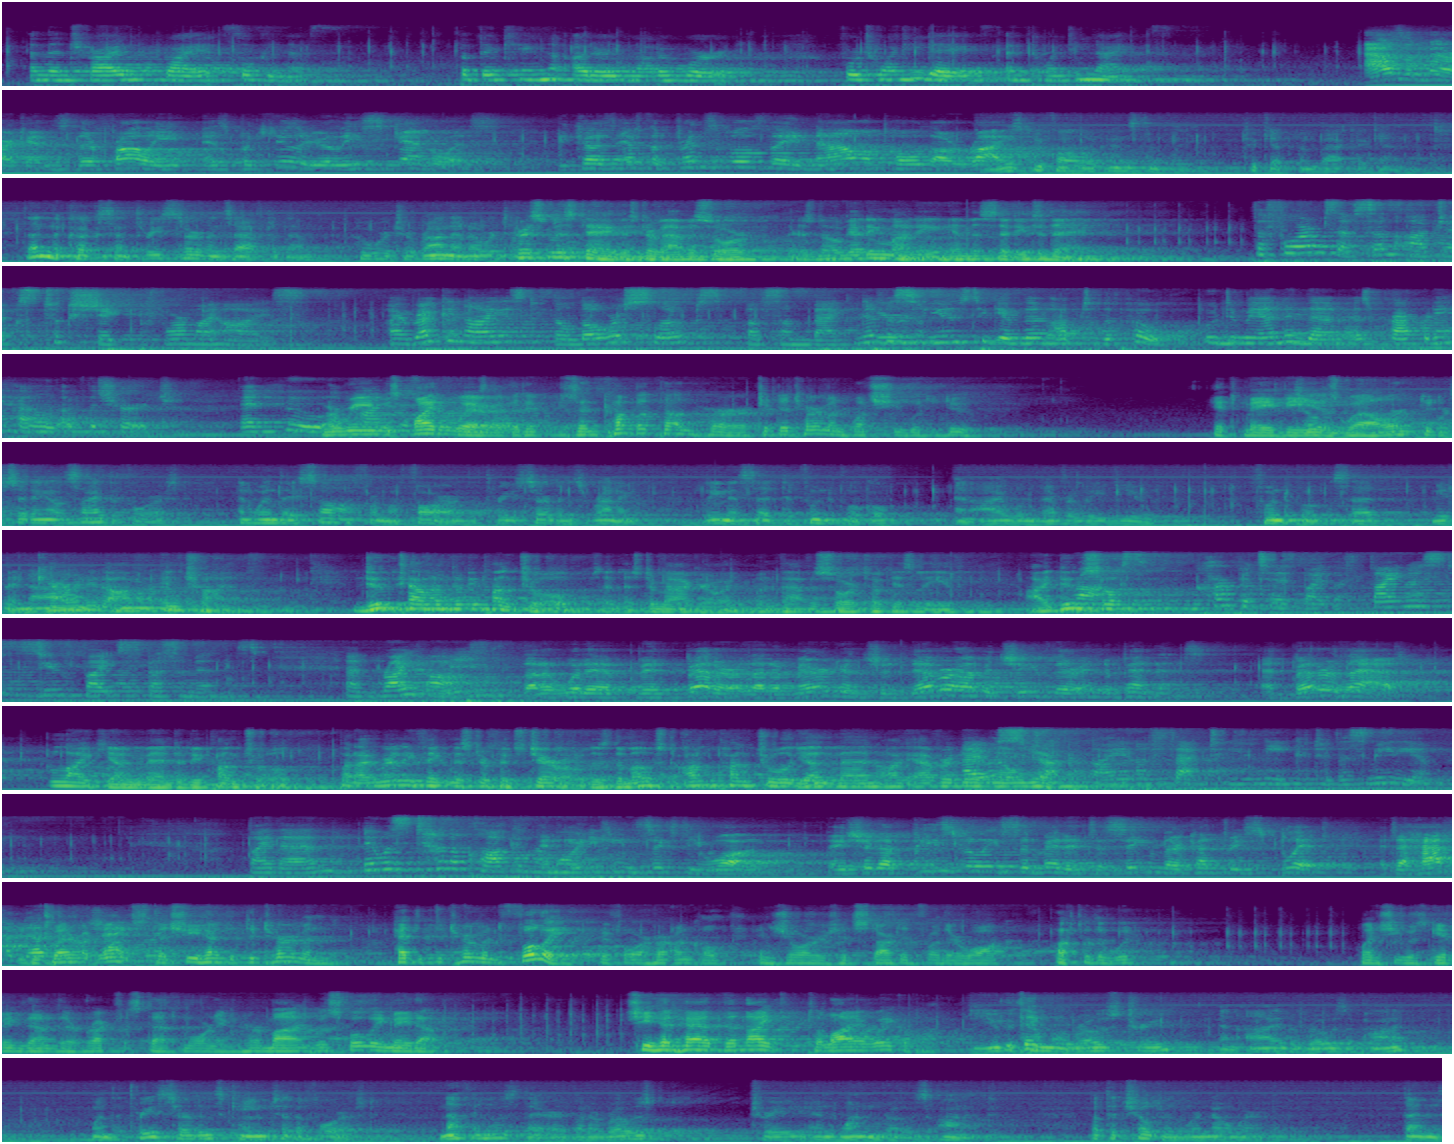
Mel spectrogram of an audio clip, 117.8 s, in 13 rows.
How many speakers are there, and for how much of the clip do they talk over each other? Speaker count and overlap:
7, about 8%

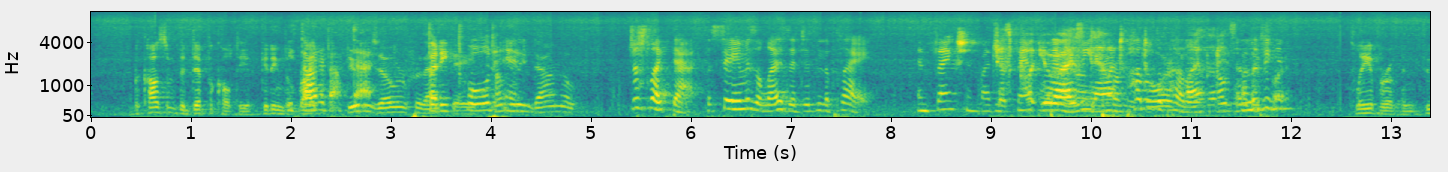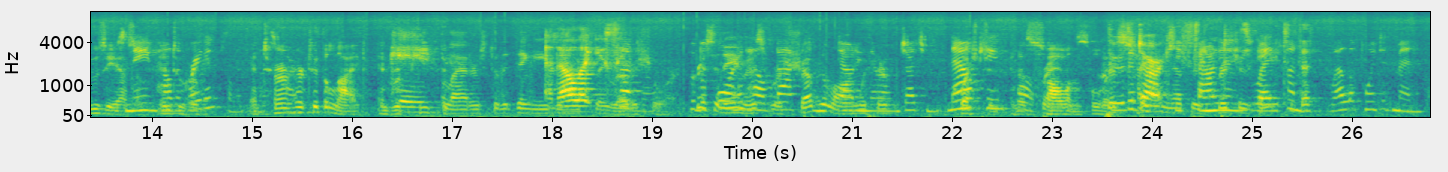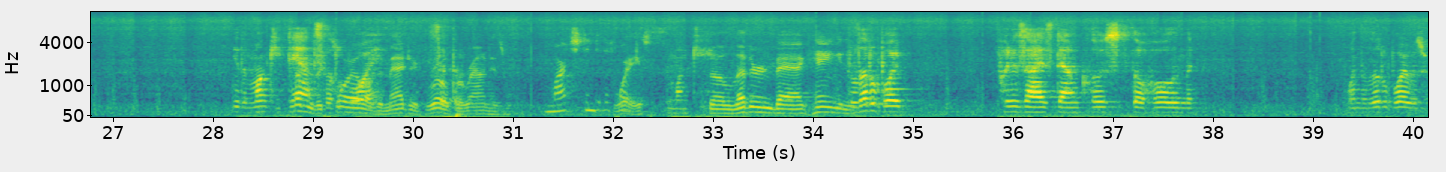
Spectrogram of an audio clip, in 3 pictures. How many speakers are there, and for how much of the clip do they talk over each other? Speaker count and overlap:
6, about 51%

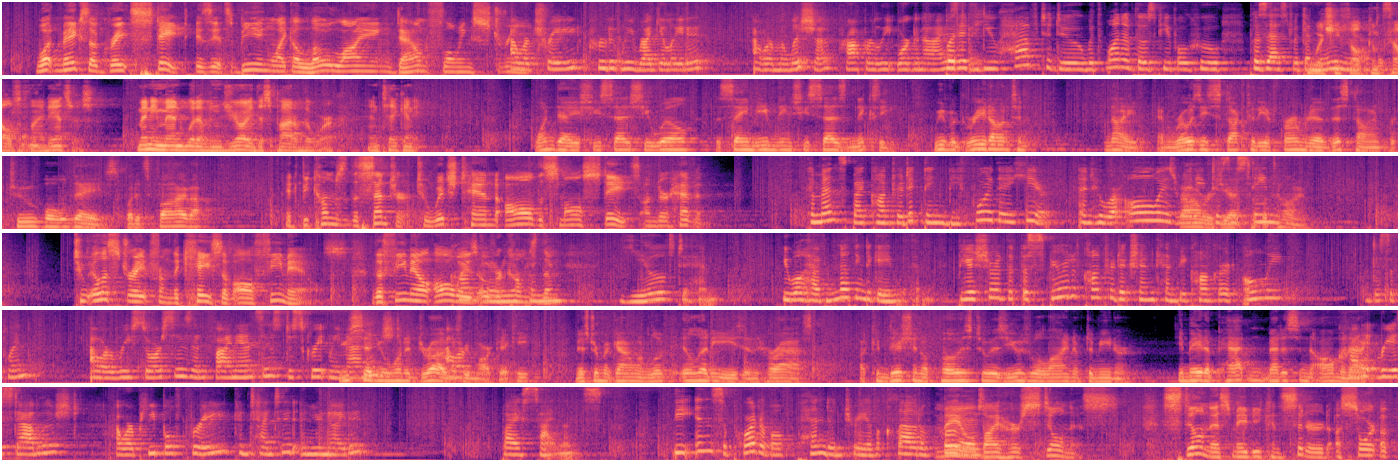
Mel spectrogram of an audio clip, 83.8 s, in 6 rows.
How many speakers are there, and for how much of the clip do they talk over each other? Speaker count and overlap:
5, about 8%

